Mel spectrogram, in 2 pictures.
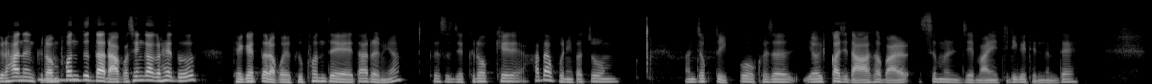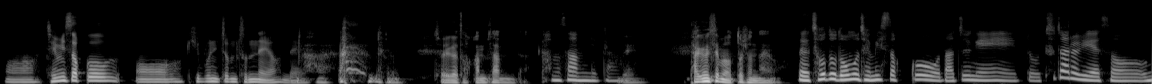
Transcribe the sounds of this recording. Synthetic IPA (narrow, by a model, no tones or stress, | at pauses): ɯɭɦanɯnkɯɾʌnpʰʌndɯdaɾaɡosʰe̞ŋɡaɡɯɭhe̞do | twe̞ɡe̞t̚t͈ʌɾaɡojokɯpʰʌndɯe̞t͈aɾɯmjʌnkɯɾe̞sʰʌid͡ʑekɯɾʌkʰe̞hadaboɲik͈at͡ɕom | and͡ʑʌk̚t͈oik̚k͈okɯɾe̞s̬ʰʌjʌɡik͈ad͡ʑinawasʰʌmaɭs͈ɯmɯɭid͡ʑe̞maɲitɯɾiɡe̞dwe̞nːɯnde̞ | ʌt͡ɕe̞mis͈ʌt̚k͈oʌkibuɲit͡ɕomt͡ɕonːe̞jone̞ | ne | t͡ɕʌiɡatʌkamsʰaɦamɲidakamsʰaɦamɲidane̞ | taɡɯms͈ʰɯmɯnʌt͈ʌɕʰʌnːajone̞t͡ɕʌdonʌmut͡ɕe̞mis͈ʌt̚k͈onad͡ʑuŋe̞t͈otʰud͡ʑaɾɯɭɥiɦe̞sʰʌɯ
